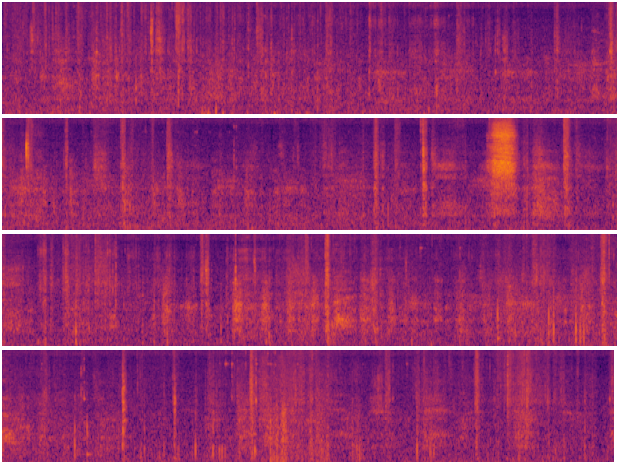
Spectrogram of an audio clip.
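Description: Boots and crutch tips crunching into firm snow in an uneven stepping rhythm, with one louder, brief crunch about halfway through.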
